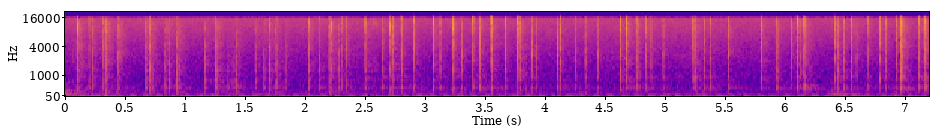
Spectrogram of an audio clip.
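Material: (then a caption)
Card. Long nails scratch and tap the card back cover of a black paperback book held in both hands. Quick, dry, crisp taps and scratching strokes come in a fast, irregular run over a low, steady rumble, each tap dying away almost at once.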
